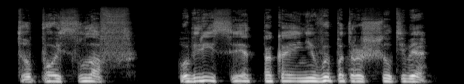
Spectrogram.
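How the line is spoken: Angry hiss from offstage. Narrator (Russian): раздалось злобное шипение из-за угла

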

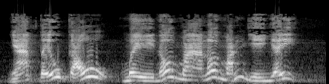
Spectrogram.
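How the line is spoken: Suspicious old man shouting. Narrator (Vietnamese): Mình đâu cũng thấy khả nghi, lão hét lớn

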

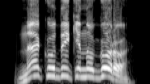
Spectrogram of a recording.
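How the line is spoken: Mischievous yelling. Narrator (Russian): озорно орал им Юрка

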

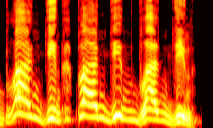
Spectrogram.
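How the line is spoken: Delighted shouting. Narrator (Russian): Золотистые кудри Хрустальда так понравились принцессе, что она опять захлопала в ладоши и закричала

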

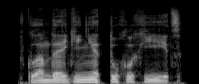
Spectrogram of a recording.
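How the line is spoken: Child snorting. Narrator (Russian): фыркнул малыш

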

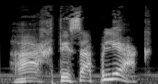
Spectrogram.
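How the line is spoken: Roaring. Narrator (Russian): взревел он

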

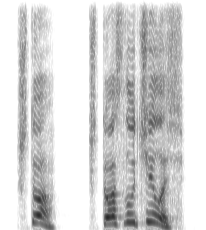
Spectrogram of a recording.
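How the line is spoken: Alarmed shout. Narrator (Russian): закричала Биквин

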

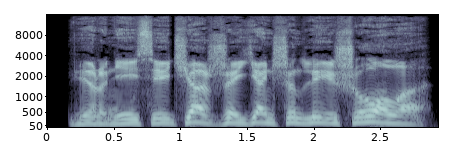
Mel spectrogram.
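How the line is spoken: Angry shout. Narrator (Russian): гневно выкрикнул генерал

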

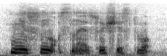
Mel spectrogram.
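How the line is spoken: Calm. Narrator (Russian): произнес спокойно

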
